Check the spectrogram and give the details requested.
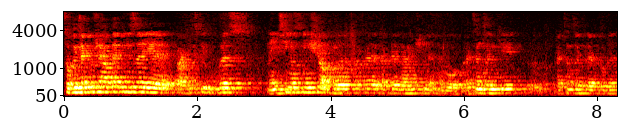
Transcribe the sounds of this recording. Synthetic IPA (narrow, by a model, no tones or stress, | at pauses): t͡sobɪŋrɛkl̩ʒɛnat̪ɛːkɲiːzɛjɛpɾak̚t̪ɪt͡skɪvuːbɛt͡s | nɛjpr̥iːnosɲɛjʃiːaplɛt̪akɛːt̪akɛːzaːɦɾaɲit͡ʃɲiːnɛnɛboɾɛt͡sɛnzɛnkɪ | ɾɛt͡sɛnzɛk̚t̪ɛɾɛːpɾodɛ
